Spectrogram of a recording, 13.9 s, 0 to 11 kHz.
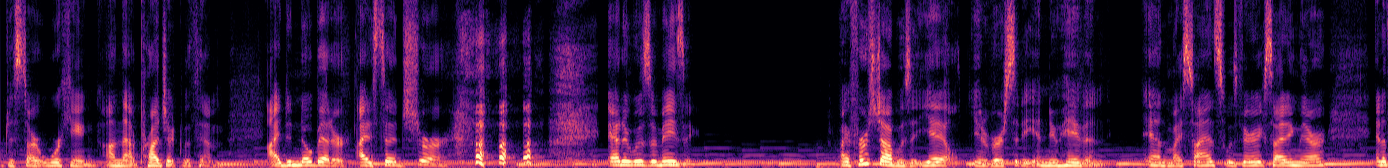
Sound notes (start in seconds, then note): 4.6 laughs; 7.2 gentle music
